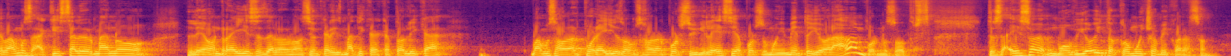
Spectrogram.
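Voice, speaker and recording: A man's voice: mid-range voice, mellow, roomy sound. A middle-aged Mexican man with a Mexican Spanish accent, giving an earnest personal faith testimony and acting out the dialogue as he tells it.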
